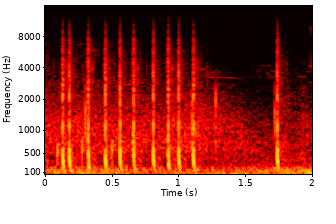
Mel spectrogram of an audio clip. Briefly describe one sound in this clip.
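A distant explosion booms and rumbles.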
